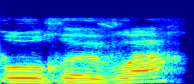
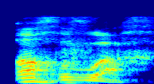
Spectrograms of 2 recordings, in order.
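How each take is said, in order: First: Every syllable is pronounced fully and carefully. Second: The syllables are clipped into a shorter form. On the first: "Not really au revoir" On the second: "we make it shorter. ... more likely au revoir"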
